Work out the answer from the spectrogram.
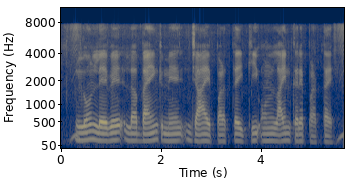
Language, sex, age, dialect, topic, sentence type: Magahi, male, 18-24, Central/Standard, banking, question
